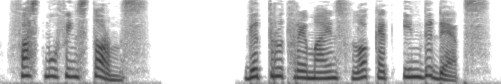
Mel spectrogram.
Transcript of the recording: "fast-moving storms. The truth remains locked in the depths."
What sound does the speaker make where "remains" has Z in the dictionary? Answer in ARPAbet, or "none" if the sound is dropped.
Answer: S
